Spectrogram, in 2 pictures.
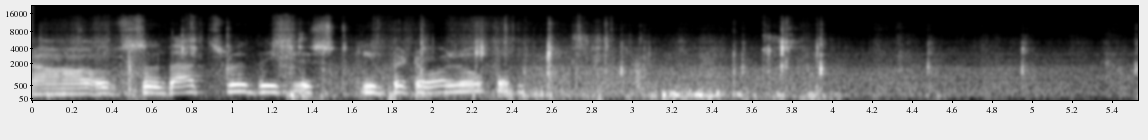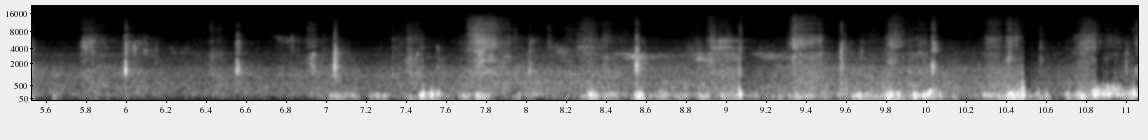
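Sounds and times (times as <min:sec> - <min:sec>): footsteps on dry lawn: 0:00.0 - 0:10.9.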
